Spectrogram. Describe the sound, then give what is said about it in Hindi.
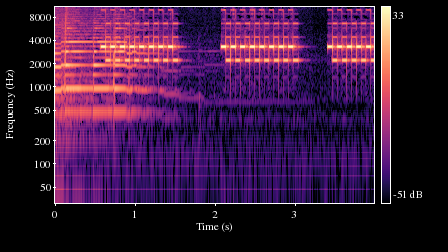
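A telephone rings in bursts of rapid trilling electronic tones, three rings separated by short pauses, loud, with no voices. “रुकी फोन करके रउरा भैया के बतावत।”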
